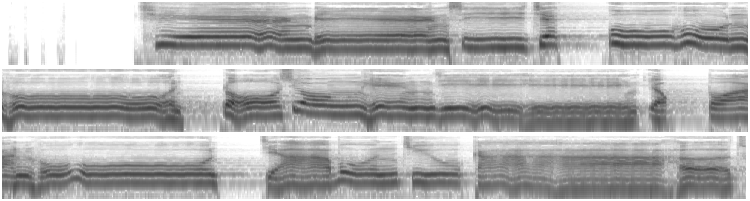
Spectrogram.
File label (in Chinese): 清明 吟誦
